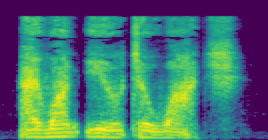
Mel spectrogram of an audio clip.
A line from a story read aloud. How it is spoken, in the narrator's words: Azrael growled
